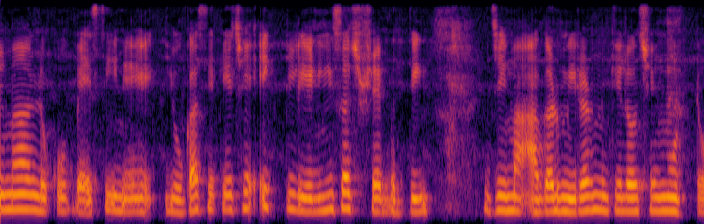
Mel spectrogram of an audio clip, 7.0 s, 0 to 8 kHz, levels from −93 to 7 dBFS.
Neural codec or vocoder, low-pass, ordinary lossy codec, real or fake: codec, 16 kHz, 4 kbps, FunCodec, trained on Chinese and English, 50 frames a second; 7.2 kHz; none; fake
